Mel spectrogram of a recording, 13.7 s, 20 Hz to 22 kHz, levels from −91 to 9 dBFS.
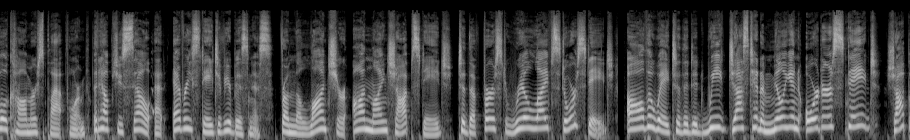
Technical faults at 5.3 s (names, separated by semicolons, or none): none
